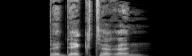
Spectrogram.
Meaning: inflection of bedeckt: 1. strong genitive masculine/neuter singular comparative degree 2. weak/mixed genitive/dative all-gender singular comparative degree
- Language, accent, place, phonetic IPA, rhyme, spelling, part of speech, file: German, Germany, Berlin, [bəˈdɛktəʁən], -ɛktəʁən, bedeckteren, adjective, De-bedeckteren.ogg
